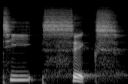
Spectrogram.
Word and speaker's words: Tsix: This XIC, this XIC center, this also secretes another factor, which is called the T6 gene.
